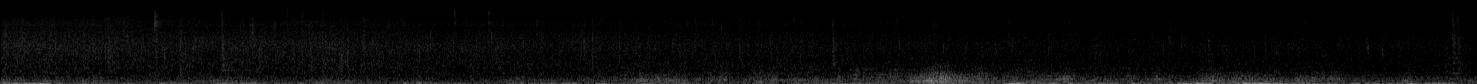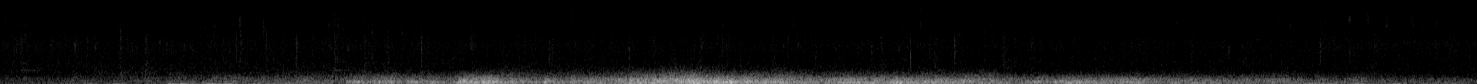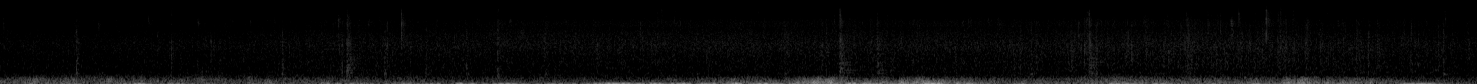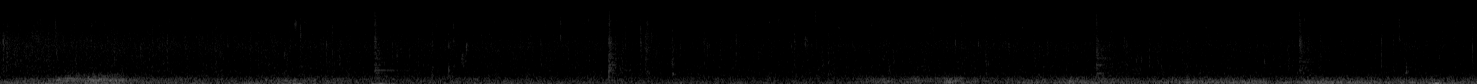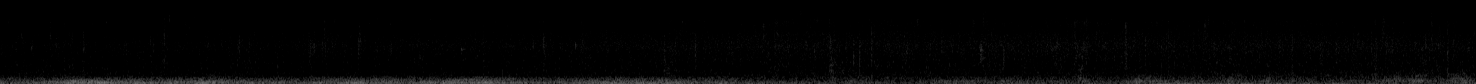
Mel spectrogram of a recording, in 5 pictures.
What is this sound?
rain and distant thunder 2
A late afternoon thunderstorm on a very hot day
storm, thunder, distant, rain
